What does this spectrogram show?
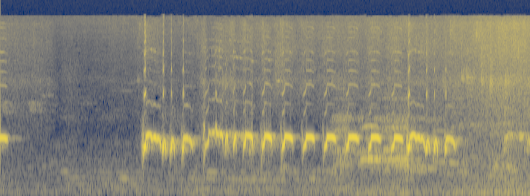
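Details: Tame zebra dove with a mild voice, used to provoke other zebra doves and train newcomers; after a silent second, one long phrase of roughly a dozen quick, clipped cooing notes, slightly rising at the start, ending in a softer tail.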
